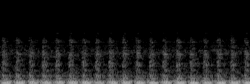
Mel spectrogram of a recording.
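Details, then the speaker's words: Honda car that just died after running; a torn vacuum hose had been suspected earlier. Slow, heavy, even cranking at about five turns a second that never catches, possibly from over-cranking. The cause of the no-start is unclear. "sounds like it's turning on what was that it's when you overcrank"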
